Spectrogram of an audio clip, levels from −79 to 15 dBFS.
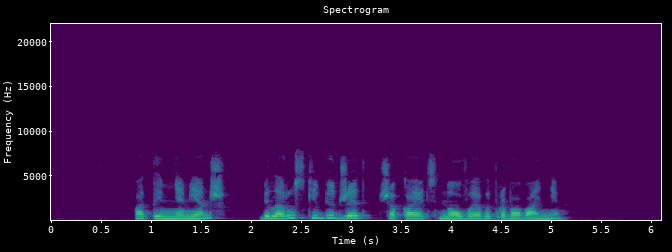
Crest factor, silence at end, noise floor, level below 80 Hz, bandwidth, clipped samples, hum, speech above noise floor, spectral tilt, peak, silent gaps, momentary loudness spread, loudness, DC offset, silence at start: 16 dB; 1 s; -77 dBFS; -64 dBFS; 7.4 kHz; under 0.1%; none; 60 dB; -7 dB/octave; -2 dBFS; none; 8 LU; -18 LUFS; under 0.1%; 0.85 s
